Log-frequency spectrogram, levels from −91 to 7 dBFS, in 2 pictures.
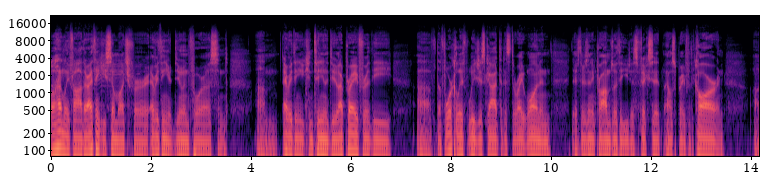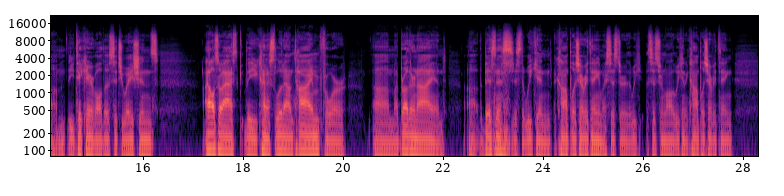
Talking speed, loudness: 215 wpm, -28 LUFS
